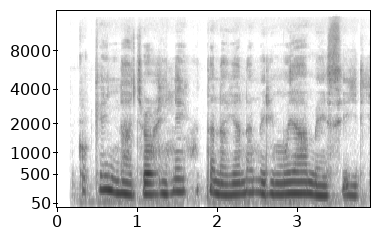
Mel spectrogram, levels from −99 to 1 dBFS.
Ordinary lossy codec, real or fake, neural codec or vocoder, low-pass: none; real; none; 14.4 kHz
